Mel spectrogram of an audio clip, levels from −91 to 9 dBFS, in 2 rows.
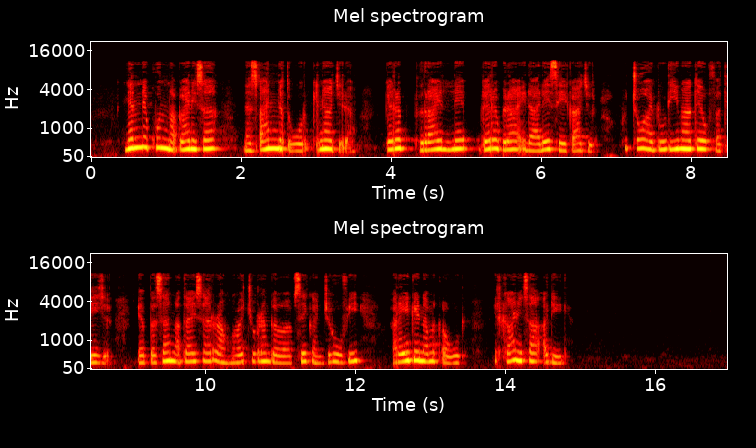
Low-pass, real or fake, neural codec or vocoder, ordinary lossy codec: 10.8 kHz; fake; codec, 24 kHz, 0.9 kbps, WavTokenizer, medium speech release version 2; MP3, 96 kbps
